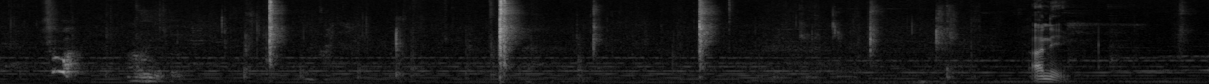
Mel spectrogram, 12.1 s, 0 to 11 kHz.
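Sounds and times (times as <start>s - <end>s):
dramatic film music: 0.0s - 12.0s.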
